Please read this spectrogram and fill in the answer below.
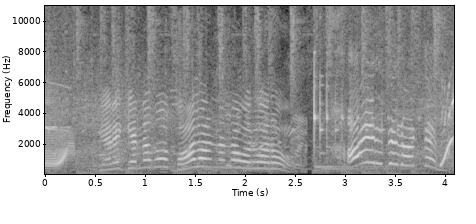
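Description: A cartoon 'boing' sound effect right at the start, then drawn-out, sing-song voices swooping up and down in pitch over background music.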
